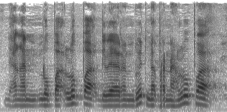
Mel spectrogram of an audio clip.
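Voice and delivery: low, grumbled nagging at the wife; grumbling. Retold or imitated. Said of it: "Kadang saya suka ngedumel". (ngedumel dengan nada rendah)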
